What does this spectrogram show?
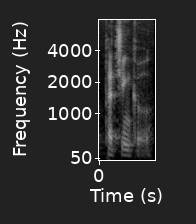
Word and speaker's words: Pachinko: Pachinko.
